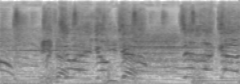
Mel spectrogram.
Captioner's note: person yelling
